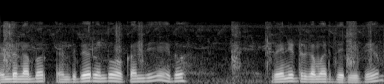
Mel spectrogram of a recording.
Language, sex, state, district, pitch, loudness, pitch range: Tamil, male, Tamil Nadu, Namakkal, 135 Hz, -16 LUFS, 120-150 Hz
